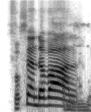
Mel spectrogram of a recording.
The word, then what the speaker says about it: Sandoval: So pronounce it for me, so I don't mess it up. Sandoval.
